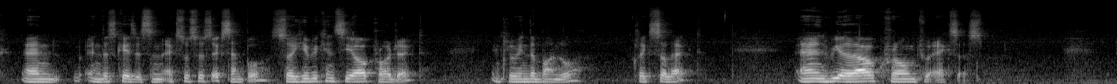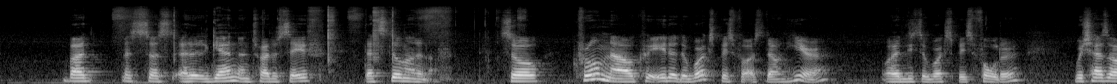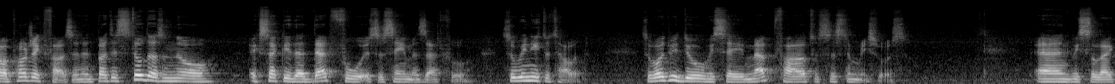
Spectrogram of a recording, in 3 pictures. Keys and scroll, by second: 12.6 f, 14.6 super+s, 16.0 BackSpace.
